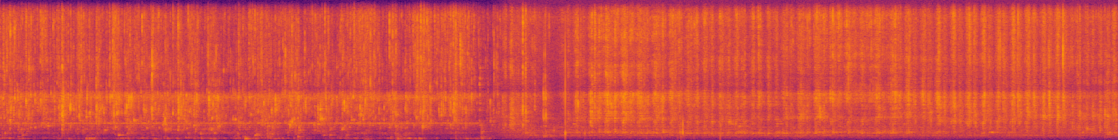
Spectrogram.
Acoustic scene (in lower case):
restroom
